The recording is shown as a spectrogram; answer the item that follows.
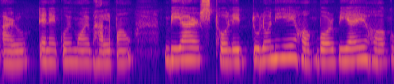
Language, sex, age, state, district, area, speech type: Assamese, female, 60+, Assam, Biswanath, rural, spontaneous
